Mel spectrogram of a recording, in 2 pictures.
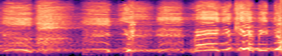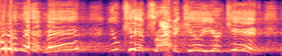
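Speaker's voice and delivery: high, loud, gasping protest; outraged yell. Retold or imitated. Son just released by dad, acted outraged yell. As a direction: cry out in hammed-up disbelief. Son let up after being choked.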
